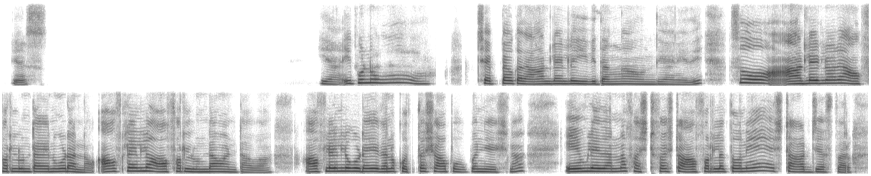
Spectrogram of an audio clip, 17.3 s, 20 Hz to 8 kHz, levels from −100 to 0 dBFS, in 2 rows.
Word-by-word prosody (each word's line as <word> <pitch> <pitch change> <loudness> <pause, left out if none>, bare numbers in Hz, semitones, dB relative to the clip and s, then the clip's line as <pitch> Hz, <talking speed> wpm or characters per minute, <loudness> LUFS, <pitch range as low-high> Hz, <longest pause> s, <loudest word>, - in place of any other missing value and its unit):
Yes. 195 +1 -10 2.9
Yeah! 220 -2 -7
ఇప్పుడు 300 +5 +1
నువ్వు 335 0 -1 0.9
చెప్పావు 275 0 -1
కదా! 255 -3 0
ఆన్‌లైన్‌లో 250 +1 0
ఈ - - 0
విధంగా 230 0 -3
ఉంది 220 0 -6
అనేది. 200 +4 -8 0.4
సో, 355 - +1 0.5
ఆన్‌లోన్‌లోనే 285 +4 +4
ఆఫర్‌లుంటాయని 265 0 0
గూడా 275 -1 +2
అన్నావు. 205 -3 -6
ఆఫ్‌లైన్‌లో 310 +3 +2
ఆఫర్‌లుండవంటావా? 245 -5 -1 0.5
ఆఫ్‌లైన్‌లో 300 +3 +4
కూడా 290 -1 +4
ఏదైనా 275 0 +1
కొత్త 250 +2 -3
షాప్ 260 -1 0
ఓపెన్ 255 +2 -3
చేసినా, 240 +4 -6 0.6
ఏం 275 - +6
లేదన్నా 280 +1 +3
ఫస్ట్, 275 -4 -3
ఫస్ట్ 275 +1 -1
ఆఫర్‌లతోనే 270 +3 0 0.3
స్టార్ట్ 245 -3 -2
జేస్తారు. 225 -2 -4
260 Hz, 110 wpm, -28 LUFS, 240-280 Hz, 2.9 s, ఏం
